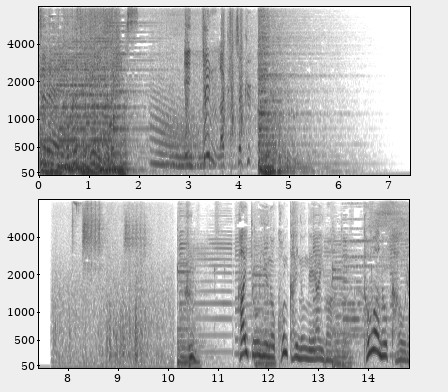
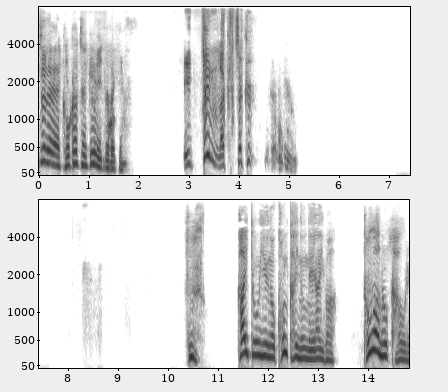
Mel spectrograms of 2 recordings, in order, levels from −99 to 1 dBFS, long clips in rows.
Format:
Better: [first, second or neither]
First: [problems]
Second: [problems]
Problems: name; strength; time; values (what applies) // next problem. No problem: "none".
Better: first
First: none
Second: noise reduction (neural mask model Resemble Enhance denoiser)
